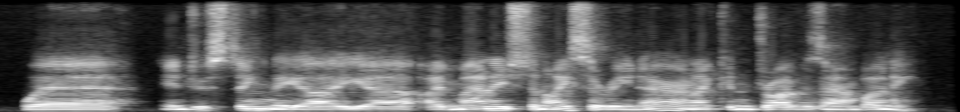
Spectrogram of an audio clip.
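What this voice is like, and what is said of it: British accent. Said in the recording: “you can probably tell from my accent, I'm not from these parts, and uh, I hail from the UK”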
